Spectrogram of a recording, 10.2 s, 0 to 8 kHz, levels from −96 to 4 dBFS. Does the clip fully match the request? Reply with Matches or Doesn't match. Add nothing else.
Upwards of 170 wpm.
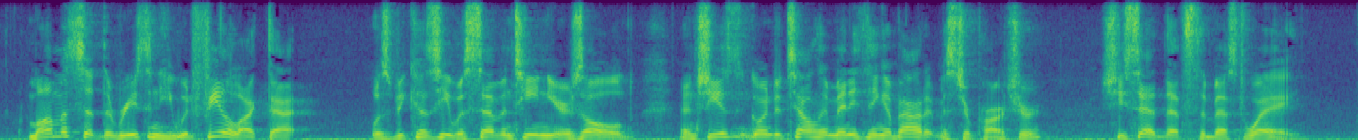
Matches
